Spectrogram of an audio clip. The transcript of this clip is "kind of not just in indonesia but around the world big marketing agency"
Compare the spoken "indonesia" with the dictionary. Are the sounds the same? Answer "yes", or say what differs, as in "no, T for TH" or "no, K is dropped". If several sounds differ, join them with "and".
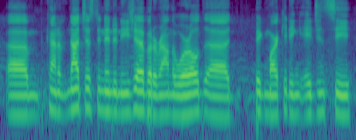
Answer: yes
